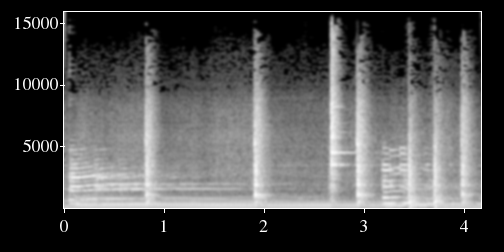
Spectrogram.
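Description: A rock band playing an instrumental passage live: electric guitars over held keyboard chords, with drum and cymbal hits about once a second that quicken into a short fill near the end.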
